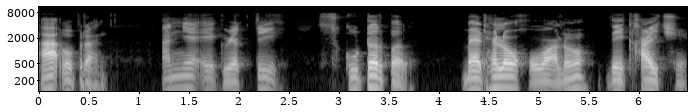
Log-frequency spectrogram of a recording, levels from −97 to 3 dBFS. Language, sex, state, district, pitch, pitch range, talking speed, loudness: Gujarati, male, Gujarat, Valsad, 115 Hz, 105-125 Hz, 100 wpm, -22 LUFS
